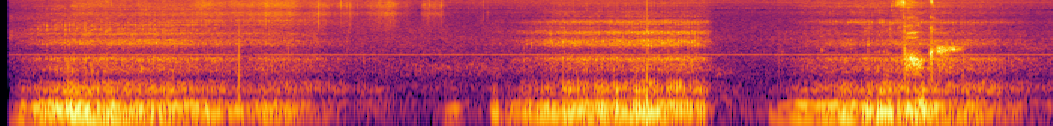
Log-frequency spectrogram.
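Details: An exhausted male Great Dane snores in deep, rumbling breaths, each lasting about two seconds.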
